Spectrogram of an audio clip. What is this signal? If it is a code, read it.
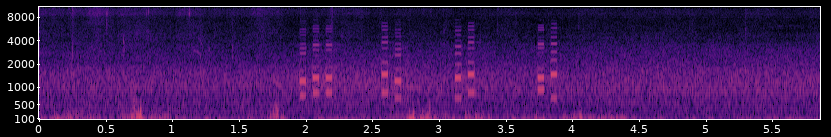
DTMF, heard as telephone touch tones, dialled by machine, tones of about 50 ms, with the noise of a residential street. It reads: 488 91 29 03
